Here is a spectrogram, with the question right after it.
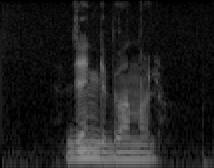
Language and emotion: Russian, neutral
